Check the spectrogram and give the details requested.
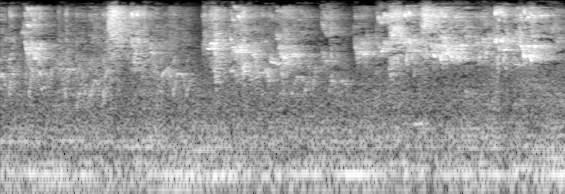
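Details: Budgerigars in continuous song, several birds overlapping in bright, scratchy twittering with sharp squeaky accents every second or so, steady chatter throughout.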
